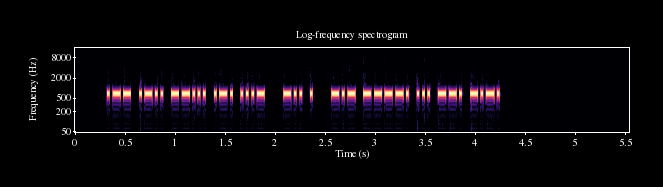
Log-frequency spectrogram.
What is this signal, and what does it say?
Morse code, heard as a keyed tone, about 46 wpm, 700 Hz. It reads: WL7RV DE K9SGC
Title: USA Callsign DE Callsign - 5 Characters - 45wpm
